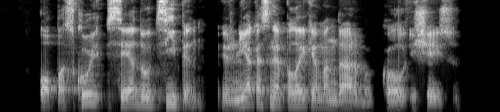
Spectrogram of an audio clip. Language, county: Lithuanian, Vilnius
